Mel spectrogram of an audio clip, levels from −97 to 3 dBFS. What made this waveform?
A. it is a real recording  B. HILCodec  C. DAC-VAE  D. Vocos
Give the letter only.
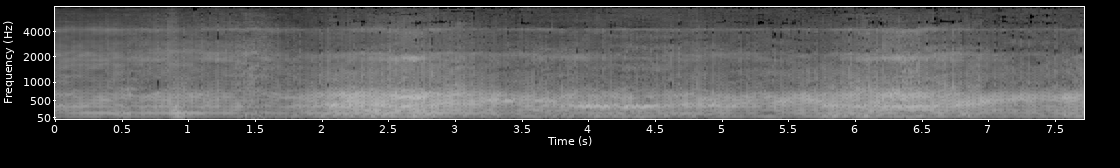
D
